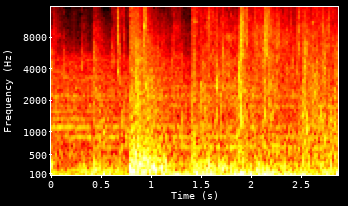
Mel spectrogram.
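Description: A boss in The Binding of Isaac: Afterbirth fires explosive shots, producing a loud rapid volley of crackling blasts that hits hard partway through and keeps rattling until the end.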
